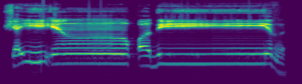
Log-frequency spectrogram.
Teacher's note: कदीर की रा को बारीक पढ़ेंगे क्योंकि कदीर की रा से पहले या है और या से पहले ज़ेर है।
